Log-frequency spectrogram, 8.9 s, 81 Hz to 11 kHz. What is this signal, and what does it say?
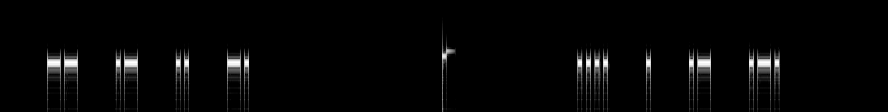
Morse code, heard as a keyed tone, about 28 wpm, spaced as for 16 wpm, 700 Hz. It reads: MAIN HEAR
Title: 3x Character Spacing - Top 300 Words - 28wpm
